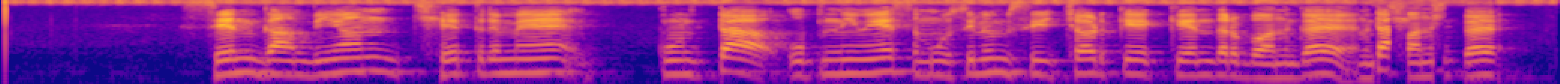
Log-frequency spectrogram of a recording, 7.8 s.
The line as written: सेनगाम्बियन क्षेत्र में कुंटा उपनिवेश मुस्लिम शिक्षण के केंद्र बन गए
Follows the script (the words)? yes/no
no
